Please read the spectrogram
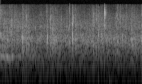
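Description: An audience applauds: many hands clapping at once in a dense, crackling wash of claps, fairly soft and steady throughout, with no one speaking.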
